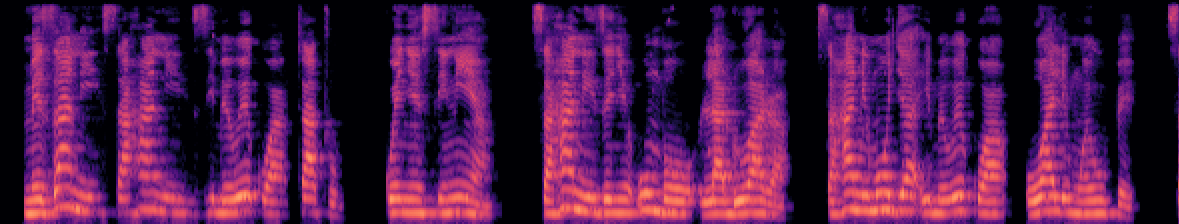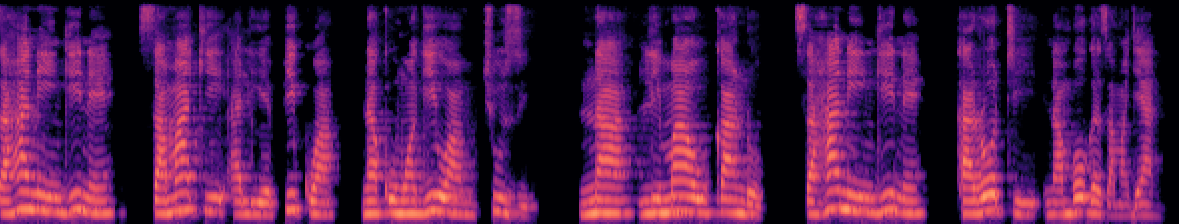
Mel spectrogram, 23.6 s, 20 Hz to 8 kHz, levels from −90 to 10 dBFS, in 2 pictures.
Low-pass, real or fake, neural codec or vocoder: 7.2 kHz; real; none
